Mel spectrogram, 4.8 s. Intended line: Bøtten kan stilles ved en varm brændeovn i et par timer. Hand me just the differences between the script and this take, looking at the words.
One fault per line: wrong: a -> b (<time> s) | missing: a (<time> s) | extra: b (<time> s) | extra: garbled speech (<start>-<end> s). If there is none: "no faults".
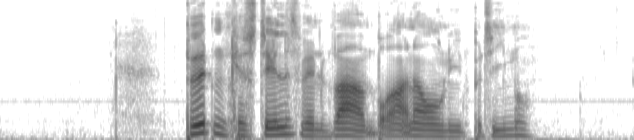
no faults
